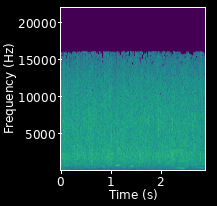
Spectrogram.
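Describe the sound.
Steady, dense applause from a crowd, many hands clapping continuously at an even loudness for the whole stretch, with faint voices murmuring underneath.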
